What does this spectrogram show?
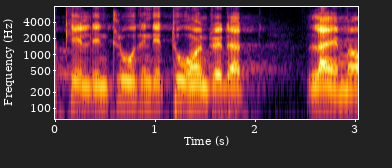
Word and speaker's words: Lima: including the 200 at Lima or Lima whatever we call it Lima well in Peru it is Lima the Spanish pronunciation Lima and um Mr Mayor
